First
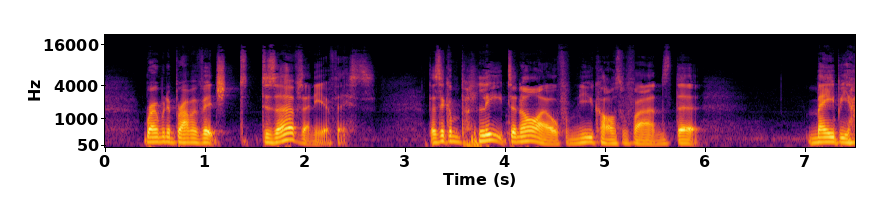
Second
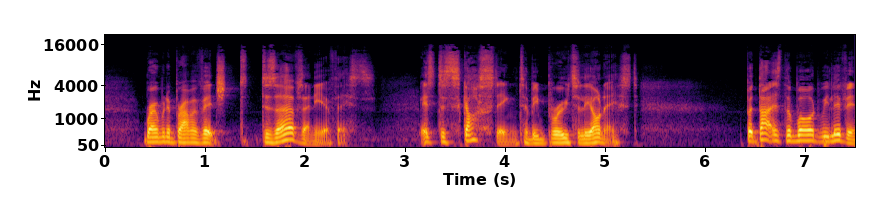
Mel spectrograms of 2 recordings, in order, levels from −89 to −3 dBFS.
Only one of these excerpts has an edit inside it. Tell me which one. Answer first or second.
second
